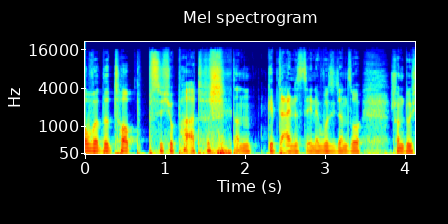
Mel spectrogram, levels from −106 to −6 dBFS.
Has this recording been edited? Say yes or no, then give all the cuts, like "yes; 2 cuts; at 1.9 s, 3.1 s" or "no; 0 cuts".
yes; 1 cut; at 1.8 s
